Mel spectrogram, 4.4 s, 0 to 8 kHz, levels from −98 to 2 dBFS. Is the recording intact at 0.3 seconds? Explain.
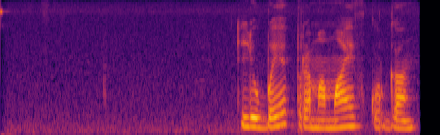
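Yes, the speech is intact at 0.3 seconds, with no fault at that moment.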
